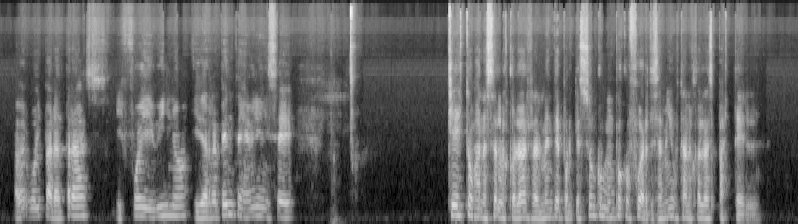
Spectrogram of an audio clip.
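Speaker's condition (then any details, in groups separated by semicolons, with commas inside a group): No condition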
